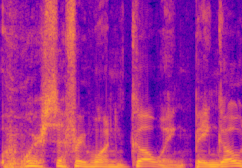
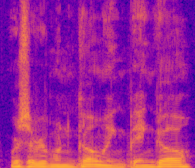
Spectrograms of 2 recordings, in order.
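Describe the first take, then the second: First: It is delivered in a light, comedic way. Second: It is delivered in a plain, serious way. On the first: "Trying to make more of like a comedic relief" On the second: "He was like"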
